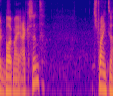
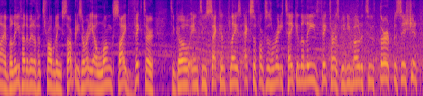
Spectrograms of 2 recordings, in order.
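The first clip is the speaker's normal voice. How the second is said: energetic, louder play-by-play call; live race commentary; 7 semitones higher, 7 dB louder than usual. Acted. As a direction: call every overtake as it happens. Live play-by-play after start.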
